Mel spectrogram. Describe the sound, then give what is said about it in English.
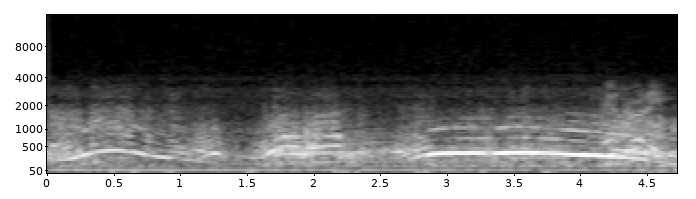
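A.J. Foyt's race car engine revs hard as it pulls away from a mid-race pit stop back into the race, its pitch climbing and dropping through several gear changes, loud with a steady low rumble underneath. “And there goes Foyt on his way back into the race.”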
